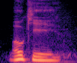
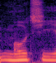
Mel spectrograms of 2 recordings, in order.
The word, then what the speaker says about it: mochi: Moki. Not Moki, Mochi as in chi, Mochi.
